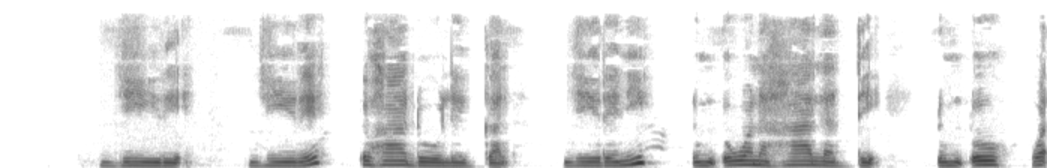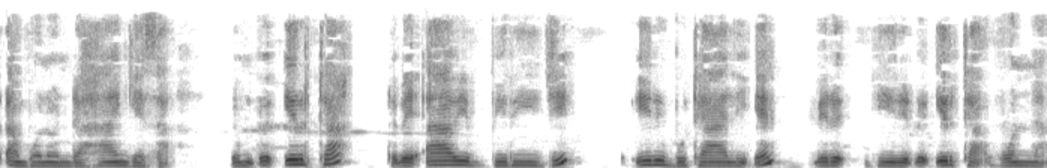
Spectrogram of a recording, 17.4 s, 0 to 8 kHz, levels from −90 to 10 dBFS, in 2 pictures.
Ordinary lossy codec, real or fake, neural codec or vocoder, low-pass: AAC, 32 kbps; real; none; 7.2 kHz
